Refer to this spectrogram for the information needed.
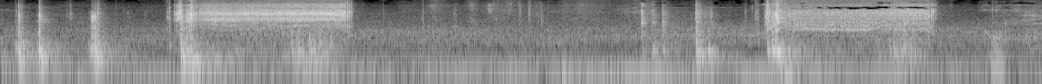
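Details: HVAC blower motor replaced about three weeks earlier: steady low electrical hum with no spin-up, heard from inside, under clunks and handling noise; blower failed to start because of a failed capacitor.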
